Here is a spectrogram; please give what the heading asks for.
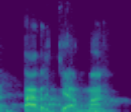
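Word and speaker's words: ترجمة: dari aku tarjamah ya kalau ada begini tulisannya itu bacanya tarjamah ternyata ah ah nanti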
